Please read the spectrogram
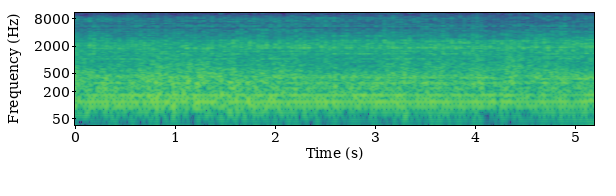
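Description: Outrigger fishing boat's engine running steadily at low speed.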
